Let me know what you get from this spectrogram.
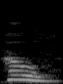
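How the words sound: The vowel is a rounded o-sound gliding to u. "tapi kalau American home"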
